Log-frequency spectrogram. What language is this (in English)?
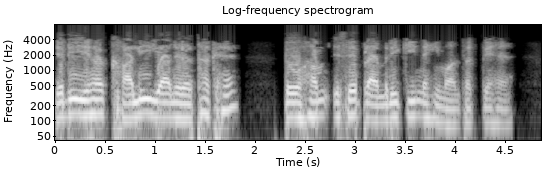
Hindi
